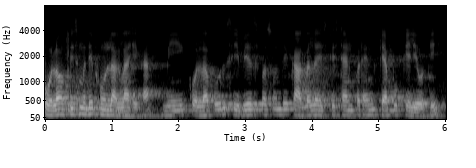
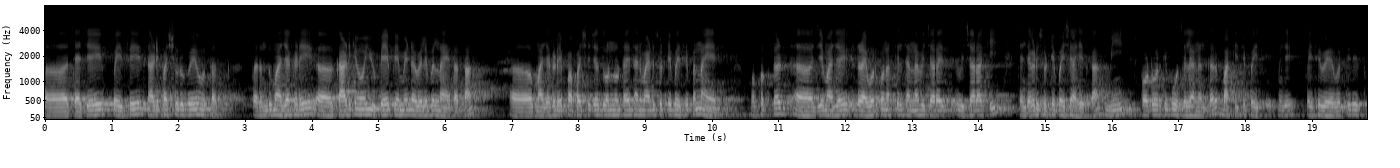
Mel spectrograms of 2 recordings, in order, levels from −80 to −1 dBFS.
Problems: background sounds at intervals, continuous background conversations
